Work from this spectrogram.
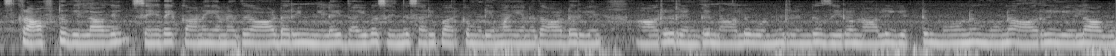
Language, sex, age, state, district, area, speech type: Tamil, female, 18-30, Tamil Nadu, Vellore, urban, read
